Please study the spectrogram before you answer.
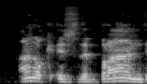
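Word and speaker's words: AnCnoc: And it's Annoch. It's pronounced Annoch, which is Gaelic for hill. It's in the Highlands. It's just outside inside Huntly, but it's Annoch is the brand.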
